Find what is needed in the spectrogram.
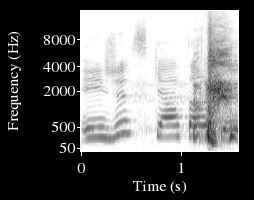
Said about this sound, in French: Oh, euh, ben, à tes souhaits. Excuse-moi.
